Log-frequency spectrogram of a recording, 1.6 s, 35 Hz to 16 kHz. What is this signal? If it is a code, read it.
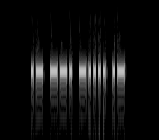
Morse code, heard as a keyed tone, about 52 wpm, 700 Hz. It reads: AG6A
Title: USA Call Signs - 4 Characters - 50wpm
